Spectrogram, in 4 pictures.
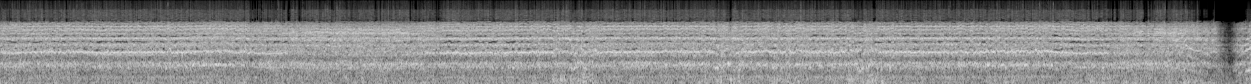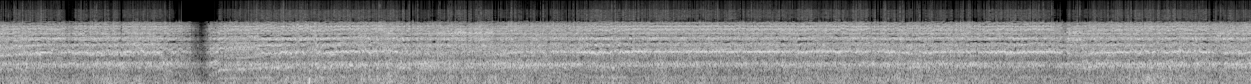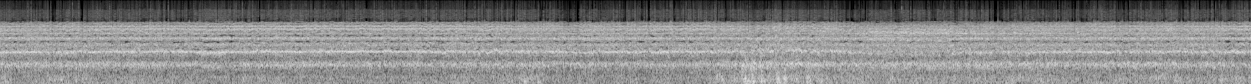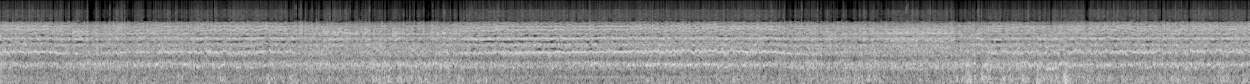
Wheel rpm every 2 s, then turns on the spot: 220, 220, 210, 210, 210, 210, 160, 150, 210, 230, 230, 230, 230, 230, 230, 230, 230, 220, 230, 230, 220, 210, 210, 220, 230.
none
